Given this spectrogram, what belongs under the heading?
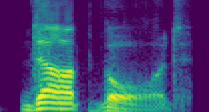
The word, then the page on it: dartboard: British English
